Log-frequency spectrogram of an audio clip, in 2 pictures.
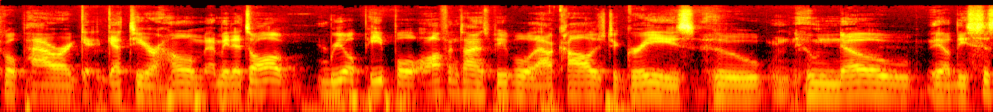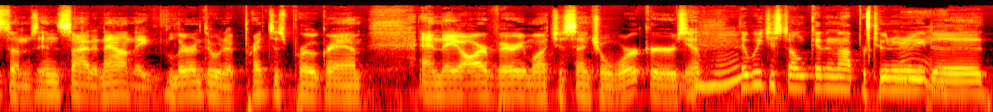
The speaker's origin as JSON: {"language": "English", "region": "New Jersey", "country": "United States", "tie": "born or raised there", "said": "I grew up in South Jersey, it's surrounded in trees"}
